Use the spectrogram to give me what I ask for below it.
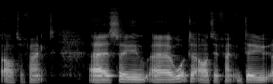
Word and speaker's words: RTFKT: This is Nike buying up RTFKT, which, as all the cool kids know, is actually pronounced Artifact.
